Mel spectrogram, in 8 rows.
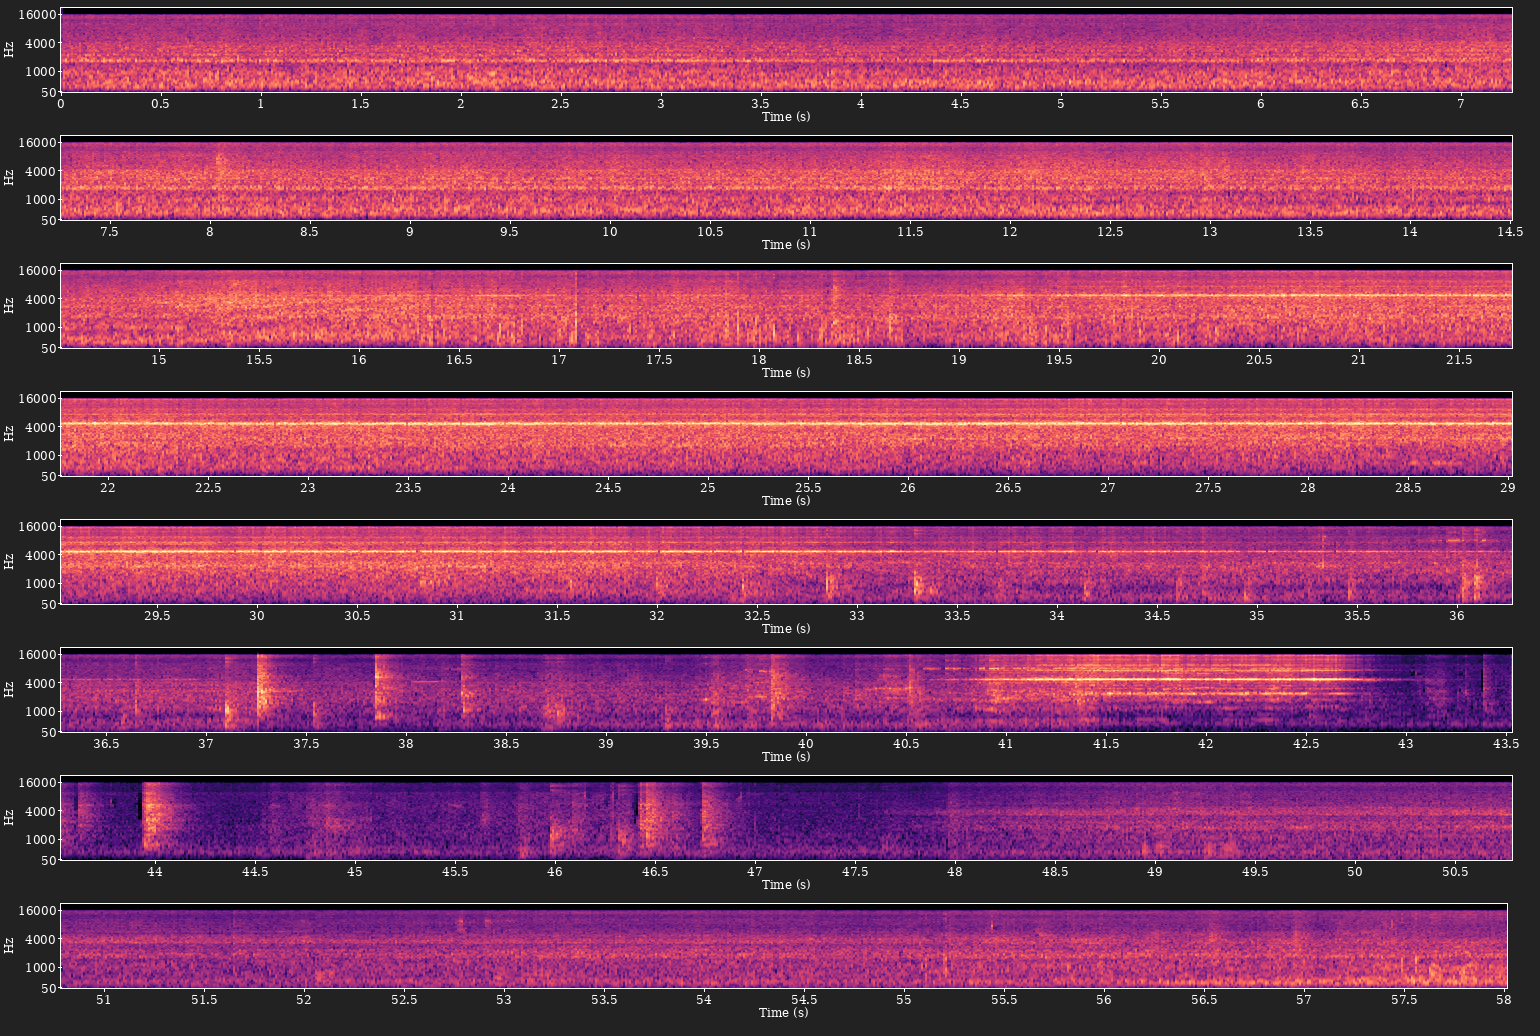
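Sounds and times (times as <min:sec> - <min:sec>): train coach running noise: 0:00.0 - 0:58.0
high steady brake squeal: 0:18.9 - 0:36.4, 0:39.6 - 0:43.2.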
